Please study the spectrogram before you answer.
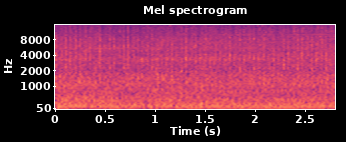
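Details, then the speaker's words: Warm idle after a fix: the earlier unusual noise has gone and the engine has smoothed out, though a faint uneven ticking remains over the steady note. The cause is unclear and is assumed to have been something adjusting itself. "alright so I'm assuming that noise it was making was like it adjusting or something like that I don't know it's gone now it smoothed out"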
